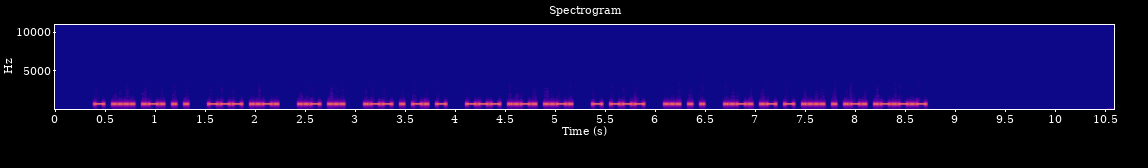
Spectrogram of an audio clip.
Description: Morse code, heard as a keyed tone, about 37 wpm, 700 Hz. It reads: THREE OF US WENT OFF TO SEE FATHER.
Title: Sentences from Top 1000 Words - Review Part 1 - 40wpm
